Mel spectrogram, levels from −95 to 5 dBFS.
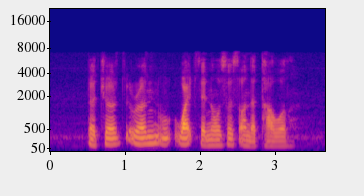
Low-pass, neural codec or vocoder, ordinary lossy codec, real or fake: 7.2 kHz; none; none; real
